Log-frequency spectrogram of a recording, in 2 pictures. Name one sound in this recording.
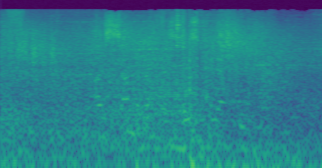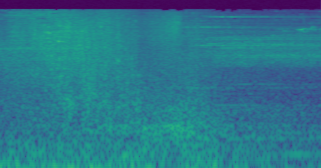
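A large structure explodes with a deep, rumbling blast.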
